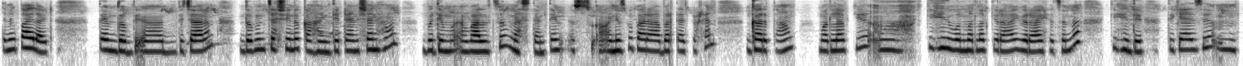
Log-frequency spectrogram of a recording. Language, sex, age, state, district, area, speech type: Kashmiri, female, 30-45, Jammu and Kashmir, Kulgam, rural, spontaneous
